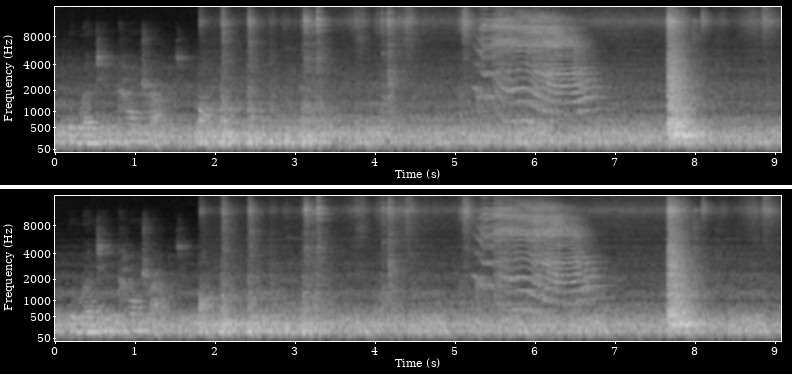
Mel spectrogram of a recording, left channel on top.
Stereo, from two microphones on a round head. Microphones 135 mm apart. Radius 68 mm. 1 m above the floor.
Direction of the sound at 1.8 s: 30° left (ahead or behind).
